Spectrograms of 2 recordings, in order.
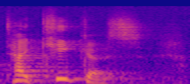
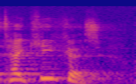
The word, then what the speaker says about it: Tychicus: But I call him Tychicus.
